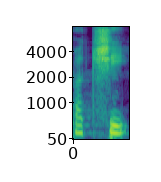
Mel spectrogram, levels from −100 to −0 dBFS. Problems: none marked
